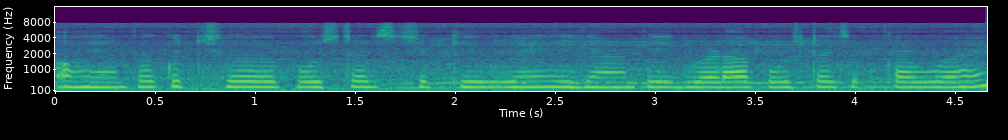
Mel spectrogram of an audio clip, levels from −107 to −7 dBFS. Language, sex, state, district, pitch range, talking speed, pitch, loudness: Hindi, female, Uttar Pradesh, Muzaffarnagar, 225-235 Hz, 205 wpm, 225 Hz, -31 LUFS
